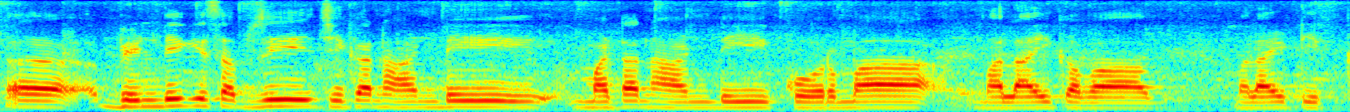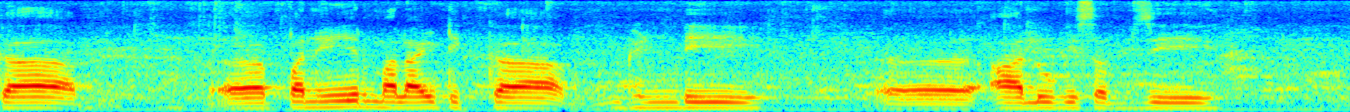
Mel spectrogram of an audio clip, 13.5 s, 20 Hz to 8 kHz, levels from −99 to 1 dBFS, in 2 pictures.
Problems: constant background noise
